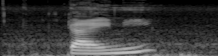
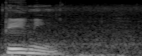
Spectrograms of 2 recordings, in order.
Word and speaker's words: tiny: Tiny, it's not tinny. Correct the pronunciation.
